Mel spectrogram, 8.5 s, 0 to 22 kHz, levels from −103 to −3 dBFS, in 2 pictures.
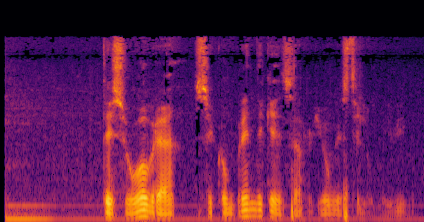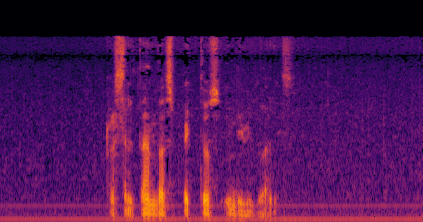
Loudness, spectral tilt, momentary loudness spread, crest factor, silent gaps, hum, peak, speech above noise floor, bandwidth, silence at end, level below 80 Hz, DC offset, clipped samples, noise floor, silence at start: -25 LUFS; -4 dB/octave; 23 LU; 24 dB; none; none; -2 dBFS; 30 dB; 11.5 kHz; 1.3 s; -44 dBFS; under 0.1%; under 0.1%; -55 dBFS; 0.05 s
